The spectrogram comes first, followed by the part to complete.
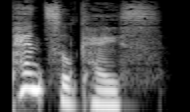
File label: "pencil case", Pronunciation in English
